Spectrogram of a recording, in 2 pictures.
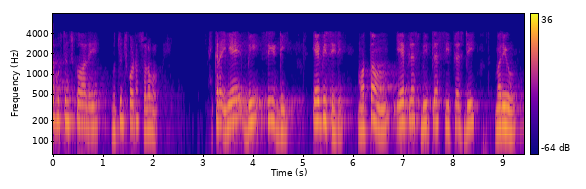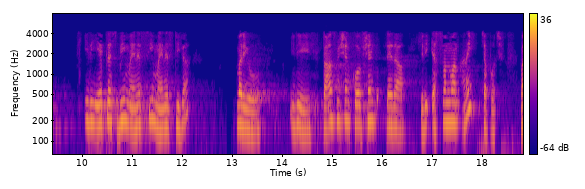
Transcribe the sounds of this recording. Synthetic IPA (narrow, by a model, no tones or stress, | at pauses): ɡuɾt̪iɲt͡ʃu̥kɔːʋaːliɡuɾt̪iɲt͡ʃu̥kɔːʋɐʈɐmsʊlɐbɐm | ikːɐɽɐeːbiːsiːɖi | eːbiːsiːɖiːmɔt̪ːɐmeːplɐsbiːplɐsːiːplɐsɖiːmɐɾiju | id̪ieːplɐsbiːmɐjnɐsːiːmɐjnɐsɖiːɡaː | mɐɾiju | id̪iʈɾaːnsmiʂɐnkoːpʰi̥ʃɐɳʈlɛːd̪aː | id̪iʔesʋɐnʋɐnɐnit͡ʃɛpːɐʋɐt͡ʃːu̥mɐ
